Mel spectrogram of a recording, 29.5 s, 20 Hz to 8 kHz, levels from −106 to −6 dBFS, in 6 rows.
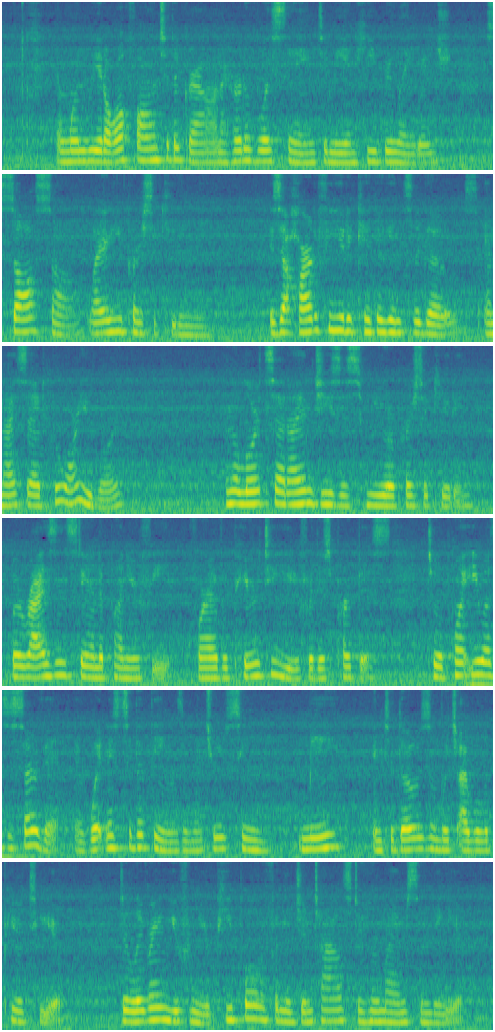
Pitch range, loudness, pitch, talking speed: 170-210 Hz, -20 LUFS, 185 Hz, 230 wpm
